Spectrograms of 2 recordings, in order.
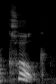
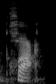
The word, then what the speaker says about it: Kolk: Van Der cloak or Coke Vander Coke I've always been saying a clock it's not clock it's k-o-l-k Coke that's vessel Van Der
